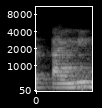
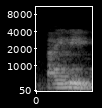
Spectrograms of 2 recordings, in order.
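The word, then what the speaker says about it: ptyalin: काय प्रेझट असत तर टायलीन नावाचा एक एन्झाईम प्रेझट असतो टायलीन बघा पीटी वाय त्याचा स्पेलिंग अस आहे टायलीन हा एन्झाईम रुमिनंट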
